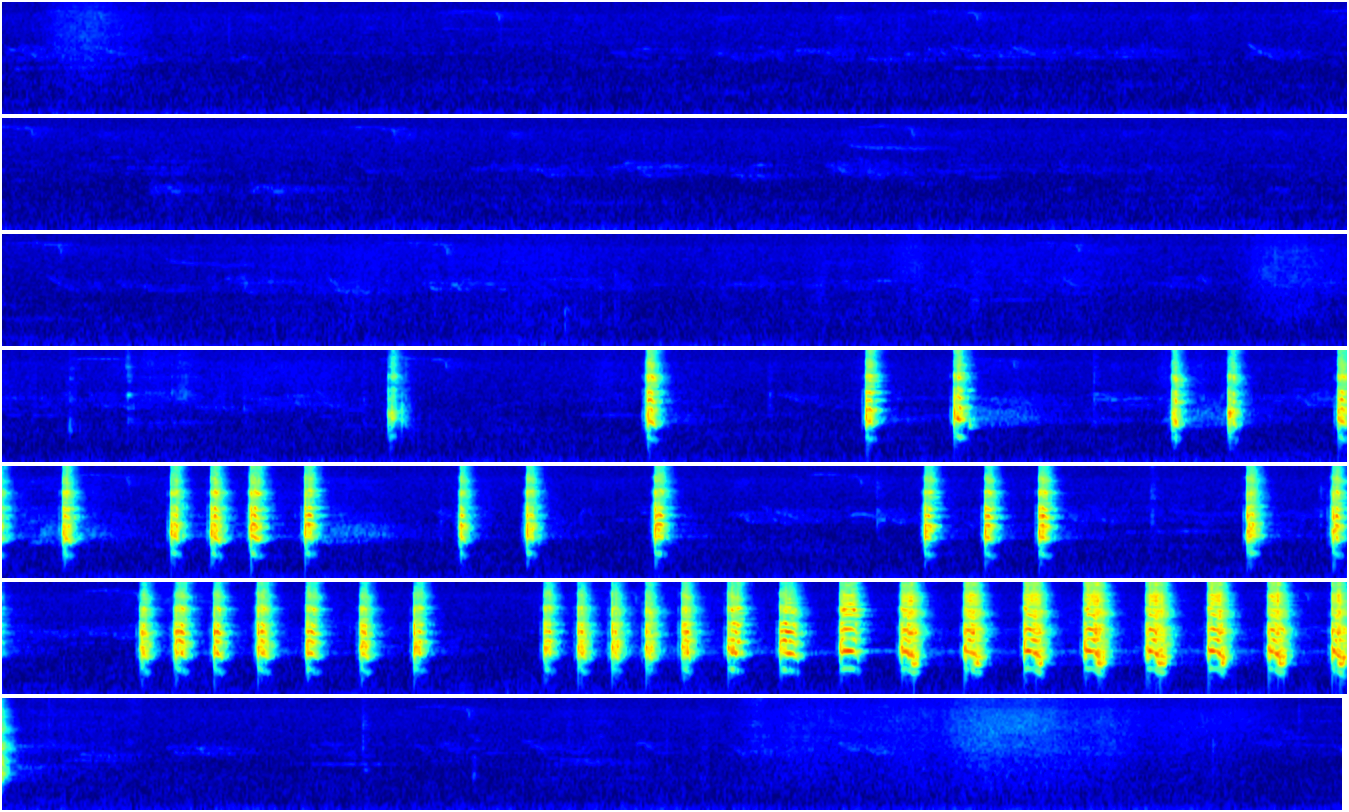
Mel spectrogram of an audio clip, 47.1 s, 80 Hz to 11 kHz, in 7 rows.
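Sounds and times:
box turkey call yelps: 0:23.4 - 0:23.6, 0:24.5 - 0:25.3, 0:26.0 - 0:30.3, 0:31.5 - 0:32.3, 0:33.1 - 0:33.7, 0:34.3 - 0:40.5.

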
